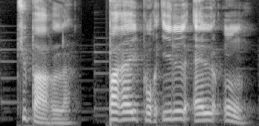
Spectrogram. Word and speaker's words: parles: Le E et le S ne se prononcent pas. Tu parles.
